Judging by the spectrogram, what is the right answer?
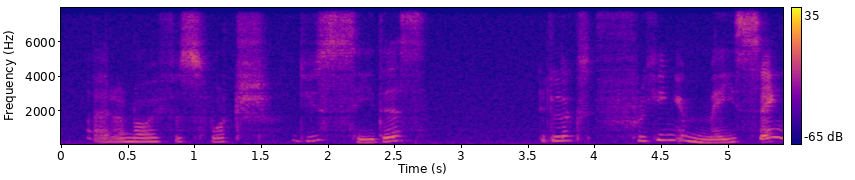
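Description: Speaking with a Swedish accent, a woman with a fairly high pitch talks at a fairly slow pace with lively intonation. There is light background noise. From Sweden. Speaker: beauty YouTuber. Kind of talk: makeup tutorial. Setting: home studio. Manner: chatty. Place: home room.

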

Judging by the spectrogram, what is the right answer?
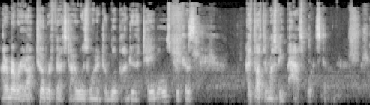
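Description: A man with an American accent speaks at a very fast pace. Light background noise is audible. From grew up abroad in a US diplomatic family. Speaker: diplomat. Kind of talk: interview monologue. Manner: halting, many fillers. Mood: relaxed, reflective, light humor. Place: office.

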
